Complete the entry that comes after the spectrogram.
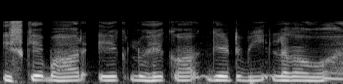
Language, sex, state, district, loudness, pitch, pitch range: Hindi, male, Uttar Pradesh, Saharanpur, -15 LUFS, 185 Hz, 180-190 Hz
